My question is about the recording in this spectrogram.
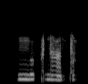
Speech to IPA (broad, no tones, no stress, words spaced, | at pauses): ŋukdɔ̃tˤ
